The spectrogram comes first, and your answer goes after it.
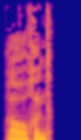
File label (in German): "rauchend", German; adjectives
